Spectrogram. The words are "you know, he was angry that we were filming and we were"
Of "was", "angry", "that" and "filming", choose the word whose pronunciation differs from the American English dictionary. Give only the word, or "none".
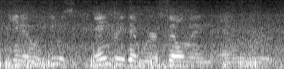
none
